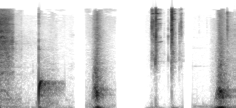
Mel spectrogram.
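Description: Animated logo sound effects: a quick string of short, separate pops and clicks, one with a brief pitched tone, a few in two seconds.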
